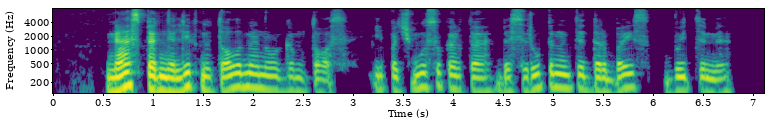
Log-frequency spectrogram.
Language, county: Lithuanian, Kaunas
